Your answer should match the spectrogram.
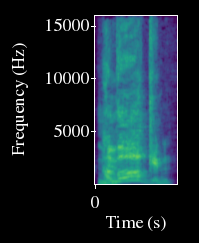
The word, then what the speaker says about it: Hoboken: Is that how you pronounce that? – No, it's Hoboken!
